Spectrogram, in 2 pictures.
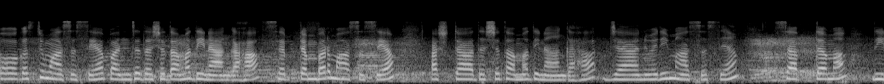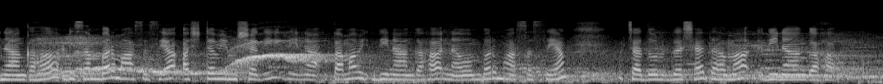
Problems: constant background noise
